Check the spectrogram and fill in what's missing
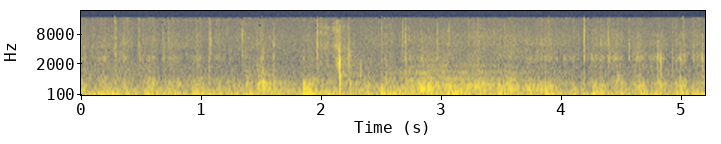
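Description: Long nails tap and scratch the edge and face of a solid, round pink swirl bar of soft soap standing on a table. The result is quiet, muffled, low patter with soft scraping and a few brighter ticks.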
